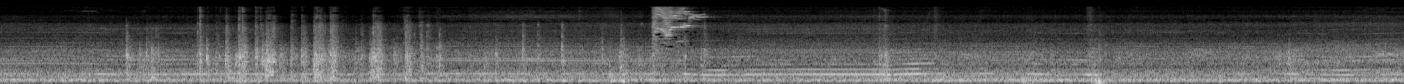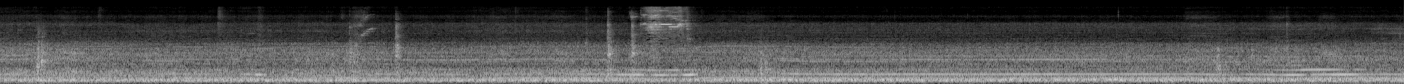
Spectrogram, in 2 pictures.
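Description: JCB 3DX backhoe loader's diesel engine running steadily under hydraulic load while the backhoe digs, its pitch dipping and shifting briefly as the load changes. The bucket clatters and knocks a few seconds in, with a thump near the middle and two short hisses.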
